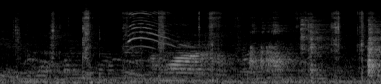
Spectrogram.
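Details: Small abandoned baby kitten during its first safe meal, giving a short high-pitched meow that rises and falls, with clattering handling noises and soft voices in the background.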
